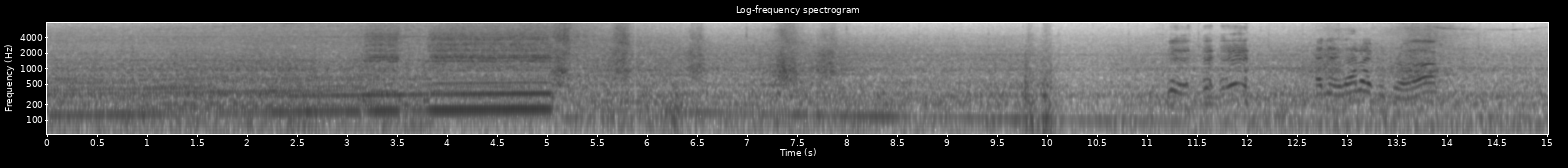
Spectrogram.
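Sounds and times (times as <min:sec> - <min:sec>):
car engine under throttle: 0:00.0 - 0:11.2.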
